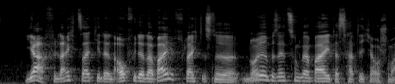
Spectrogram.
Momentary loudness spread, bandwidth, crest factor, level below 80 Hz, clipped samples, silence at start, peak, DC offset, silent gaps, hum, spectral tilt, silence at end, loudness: 5 LU; 17 kHz; 18 dB; -56 dBFS; under 0.1%; 0.25 s; -10 dBFS; under 0.1%; none; none; -4.5 dB/octave; 0 s; -28 LUFS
